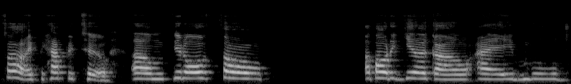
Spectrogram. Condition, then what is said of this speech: Deafness. Treats me as less than because I have this accent and this hearing aid, I'm able to breathe a little bit more.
